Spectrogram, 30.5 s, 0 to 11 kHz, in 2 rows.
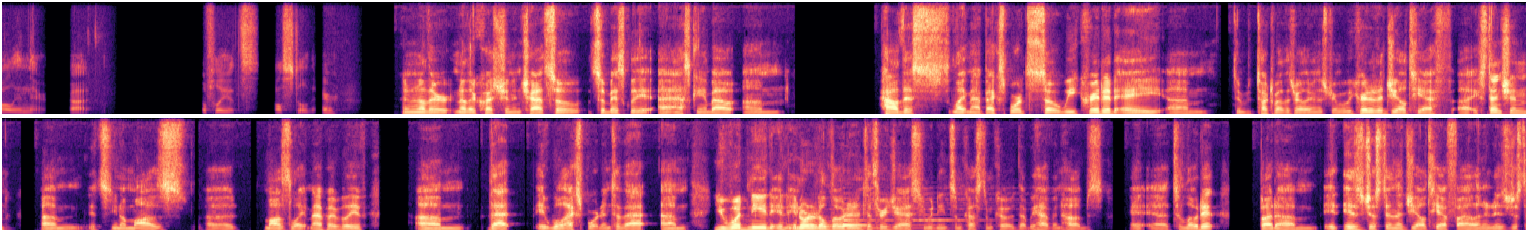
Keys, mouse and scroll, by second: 0.7 click, 6.1 click, 18.1 click, 25.3 click, 25.8-27.9 typing.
